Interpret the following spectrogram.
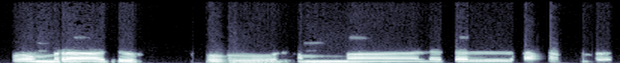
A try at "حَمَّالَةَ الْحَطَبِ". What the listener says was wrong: లతల్. ఇలా దీర్ఘం తీయవద్దు. లతల్ హతబ్ త్వరగా రావాలి.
